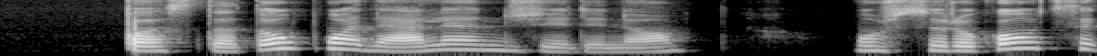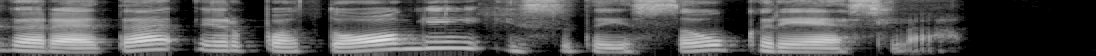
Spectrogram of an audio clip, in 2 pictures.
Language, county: Lithuanian, Panevėžys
